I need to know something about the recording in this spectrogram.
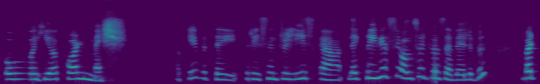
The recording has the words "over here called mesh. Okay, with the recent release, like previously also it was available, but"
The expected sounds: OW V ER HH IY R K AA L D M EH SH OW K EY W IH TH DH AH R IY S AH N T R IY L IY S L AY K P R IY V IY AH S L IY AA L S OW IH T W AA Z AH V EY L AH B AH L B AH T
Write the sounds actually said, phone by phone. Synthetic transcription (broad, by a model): OW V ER HH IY R K AA L D M EH SH OW K EY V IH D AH R IY S AH N T R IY L IY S L AY K P R IY V IY AH S L IY AA L S OW IH T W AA Z AH V EY L AH B AH L B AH T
